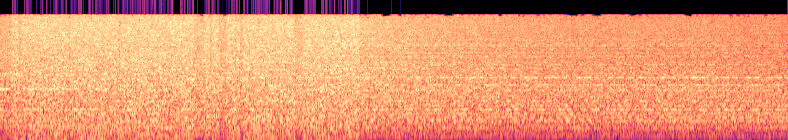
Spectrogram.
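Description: A loud wash of synthesized white noise in a hardcore electronic track, with no beat under it; about three and a half seconds in its low end drops away and it begins to fade slowly.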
